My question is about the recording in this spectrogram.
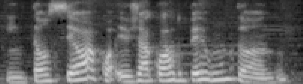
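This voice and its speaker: A woman's voice: medium pitch, lively intonation, fairly quick, soft background music. A woman chatting casually, telling stories about her husband and quoting him. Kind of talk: casual chat.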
